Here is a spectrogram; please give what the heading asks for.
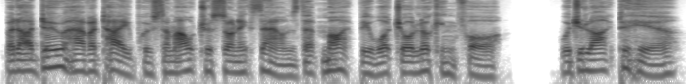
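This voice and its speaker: Mild pawn shop keeper, low-pitched male voice, soft-spoken, courteous, reflective, world-weary, dry studio sound, game dialogue. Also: unhurried, no room sound. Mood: wistful, musing. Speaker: video game voice actor.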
